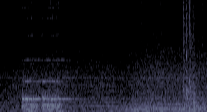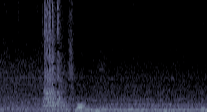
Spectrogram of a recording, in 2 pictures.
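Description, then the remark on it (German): Glass ground by vocational students against a coarse silicon grinding wheel as a test, a steady gritty scraping over a machine hum, with a few louder rasping surges midway and faint voices in the background. “Erstmal Schliff an der groben Siliziumscheibe.”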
